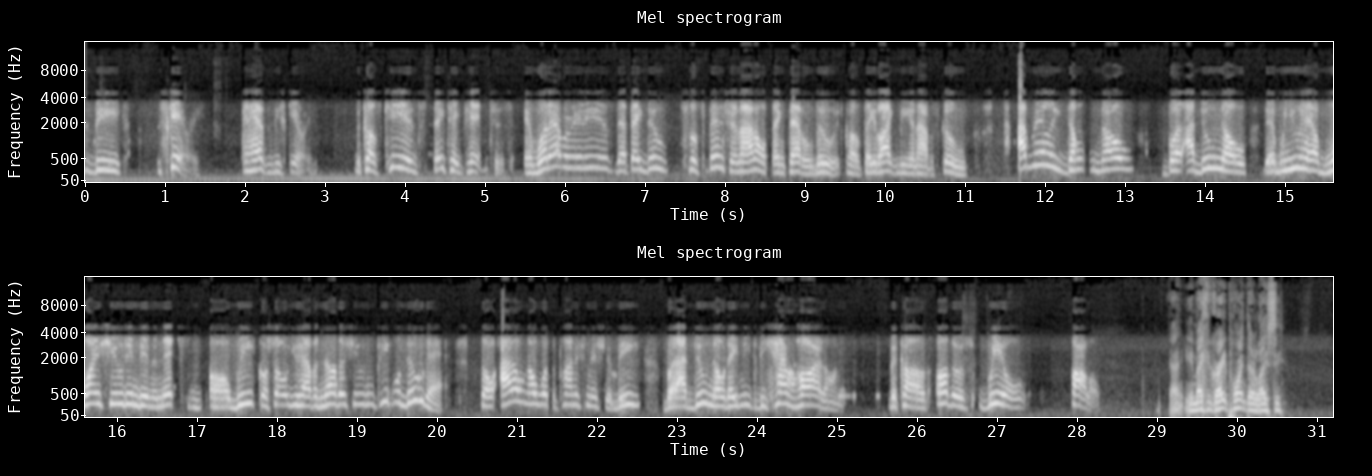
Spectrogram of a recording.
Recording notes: One of the arrested students mothers was listening to the show this morning and called in to give her thoughts on the matter.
